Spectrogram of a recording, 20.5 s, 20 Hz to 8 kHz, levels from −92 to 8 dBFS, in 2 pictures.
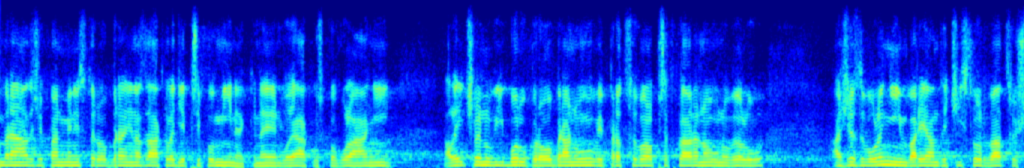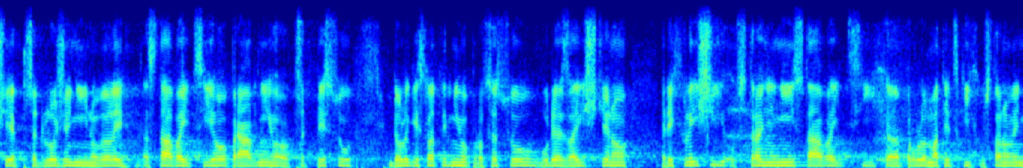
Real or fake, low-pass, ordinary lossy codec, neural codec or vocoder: fake; 7.2 kHz; Opus, 16 kbps; vocoder, 44.1 kHz, 128 mel bands every 512 samples, BigVGAN v2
